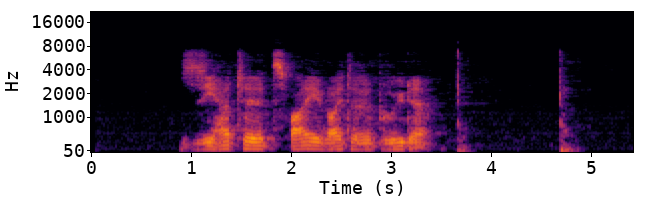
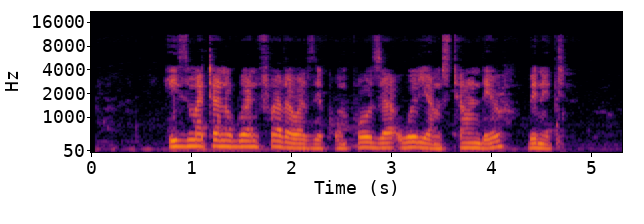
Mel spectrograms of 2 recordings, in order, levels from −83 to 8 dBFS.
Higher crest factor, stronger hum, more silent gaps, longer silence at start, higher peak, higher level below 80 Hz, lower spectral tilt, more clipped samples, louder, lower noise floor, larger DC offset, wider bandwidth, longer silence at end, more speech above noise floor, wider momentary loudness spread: about the same, 20 dB vs 16 dB; neither; neither; first, 0.9 s vs 0.55 s; about the same, -4 dBFS vs -6 dBFS; first, -44 dBFS vs -50 dBFS; about the same, -5.5 dB/octave vs -6 dB/octave; neither; about the same, -20 LUFS vs -21 LUFS; first, -69 dBFS vs -57 dBFS; neither; second, 7.6 kHz vs 11.5 kHz; about the same, 0.6 s vs 0.6 s; first, 49 dB vs 36 dB; first, 20 LU vs 9 LU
